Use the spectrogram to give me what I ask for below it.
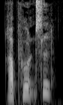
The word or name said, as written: rapunsel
